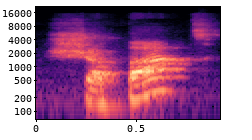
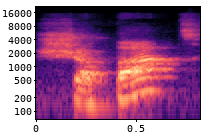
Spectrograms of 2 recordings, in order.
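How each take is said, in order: First: It is said with a modern Hebrew pronunciation. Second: The same.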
